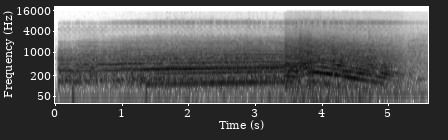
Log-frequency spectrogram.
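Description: A car engine hums steadily, its pitch shifting as the vehicle slows and pulls up in front of an apartment building, then the sound cuts off abruptly near the end.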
